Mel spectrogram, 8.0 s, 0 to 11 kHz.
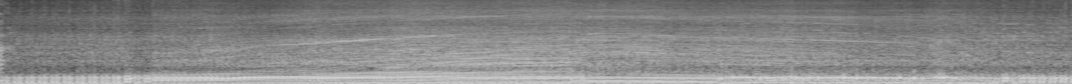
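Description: Ducati Multistrada V4 Pikes Peak's 1158 cc V4 engine under way: its pitch climbs as the bike accelerates, drops sharply about four seconds in, then holds steady.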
